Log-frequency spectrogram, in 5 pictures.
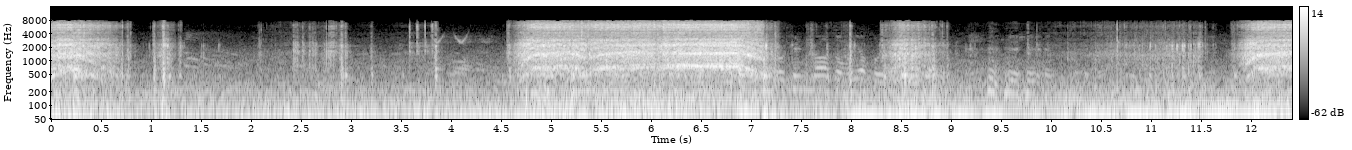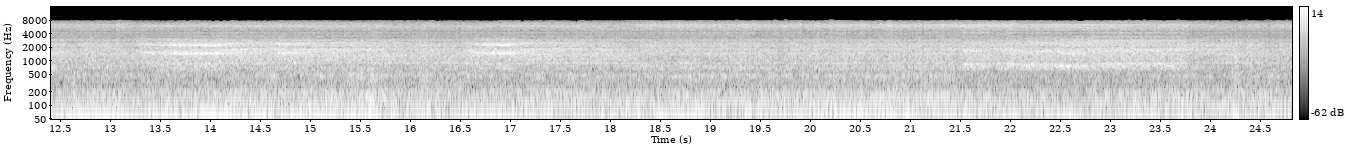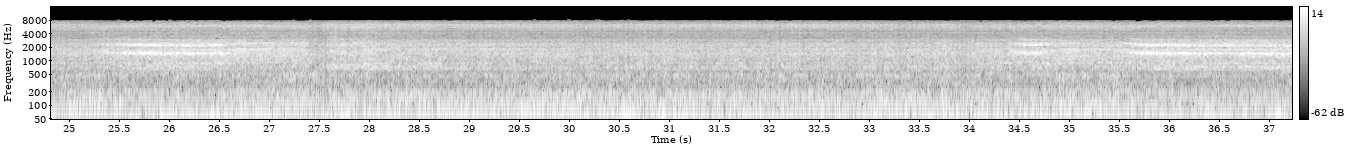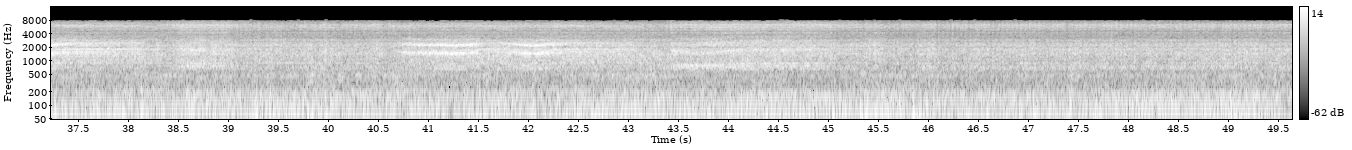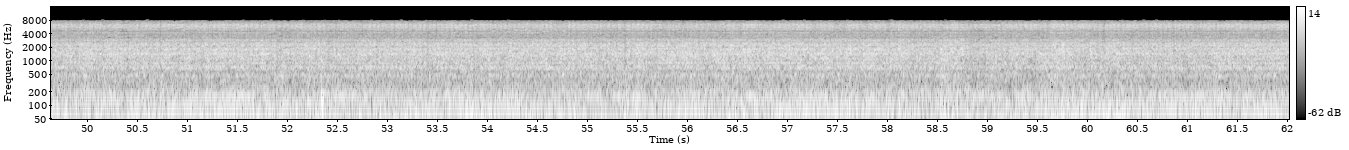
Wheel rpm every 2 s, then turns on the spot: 40, 10, 150, 110, 10, 30, 190, 230, 230, 240, 230, 220, 230, 220, 230, 230, 230, 220, 220, 230, 230, 230, 230, 230, 230, 230, 230, 230, 230, 240, 230.
8-10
